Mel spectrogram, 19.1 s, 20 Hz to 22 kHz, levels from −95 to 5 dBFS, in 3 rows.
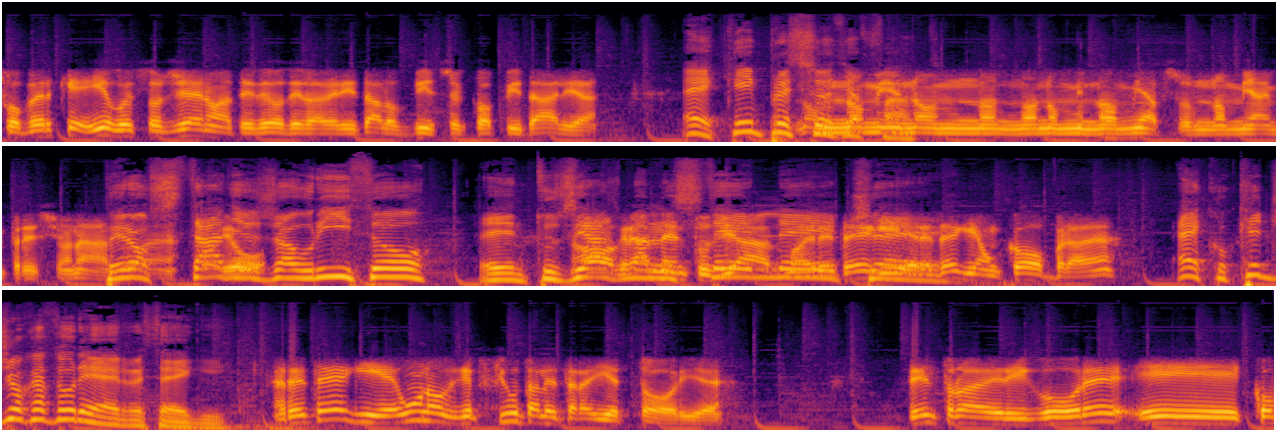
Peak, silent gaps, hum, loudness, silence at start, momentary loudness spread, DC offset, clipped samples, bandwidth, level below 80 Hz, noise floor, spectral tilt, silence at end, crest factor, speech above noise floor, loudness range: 0 dBFS; none; none; -14 LUFS; 0 s; 6 LU; under 0.1%; under 0.1%; 16 kHz; -36 dBFS; -40 dBFS; -5 dB/octave; 0 s; 14 dB; 26 dB; 2 LU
